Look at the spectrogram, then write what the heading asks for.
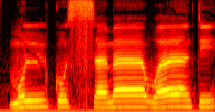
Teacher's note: ملک السماوات، کاف کو ہم ڈائریکٹ اس سین کے ساتھ ملائیں گے۔ سین پر تشدید ہونے کی وجہ سے ٹھہراؤ کیا جائے گا۔ میم پر کڑا زبر ہونے کی وجہ سے میم کو بھی ایک الف کی مقدار کھینچیں گے، اور واو پر بھی کڑا زبر ہونے کی وجہ سے واو کو ایک الف کی مقدار کھینچیں گے۔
